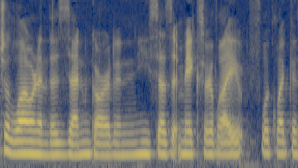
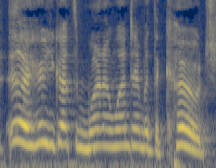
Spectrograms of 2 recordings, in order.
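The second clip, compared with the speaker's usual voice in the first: imitating envious gushing, higher-pitched; mock jealous groan, pitched up; 5 semitones higher than usual. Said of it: "jealous about it".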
